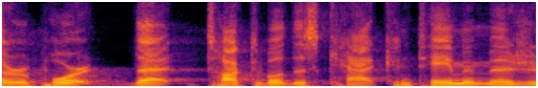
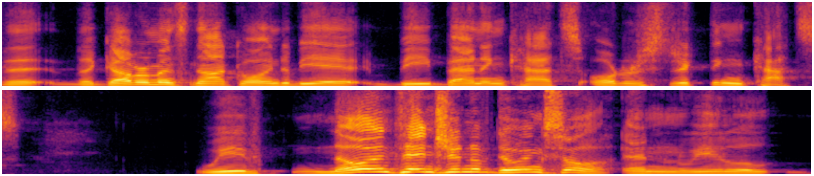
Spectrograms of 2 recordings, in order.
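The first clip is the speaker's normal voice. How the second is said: bad put-on accent slipping into Indian; 5 dB louder than usual. Quoting what he said on Monday, the speaker's bad accent slips toward Indian. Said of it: "I'm starting to sound like an Indian".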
